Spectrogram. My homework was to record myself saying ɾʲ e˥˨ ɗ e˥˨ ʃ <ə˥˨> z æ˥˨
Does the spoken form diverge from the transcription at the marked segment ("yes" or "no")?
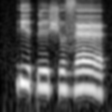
no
